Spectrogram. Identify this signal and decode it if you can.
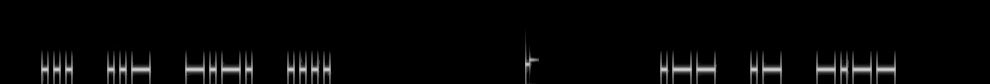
Morse code, heard as a keyed tone, about 20 wpm, spaced as for 15 wpm, 700 Hz. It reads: SUCH WAY
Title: 146 Lesson 24f - Letter y - Words 20wpm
